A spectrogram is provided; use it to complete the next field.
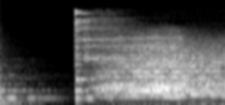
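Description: A train sounds its horn in steady, sustained tones, then a loud rush of rumbling, clattering rail noise swells in and fills the rest of the scene, with no voices.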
